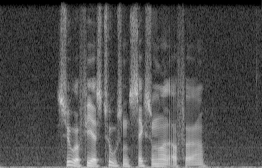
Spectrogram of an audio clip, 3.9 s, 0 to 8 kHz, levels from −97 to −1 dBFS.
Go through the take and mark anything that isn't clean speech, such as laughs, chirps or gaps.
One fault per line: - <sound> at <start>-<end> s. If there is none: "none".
none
